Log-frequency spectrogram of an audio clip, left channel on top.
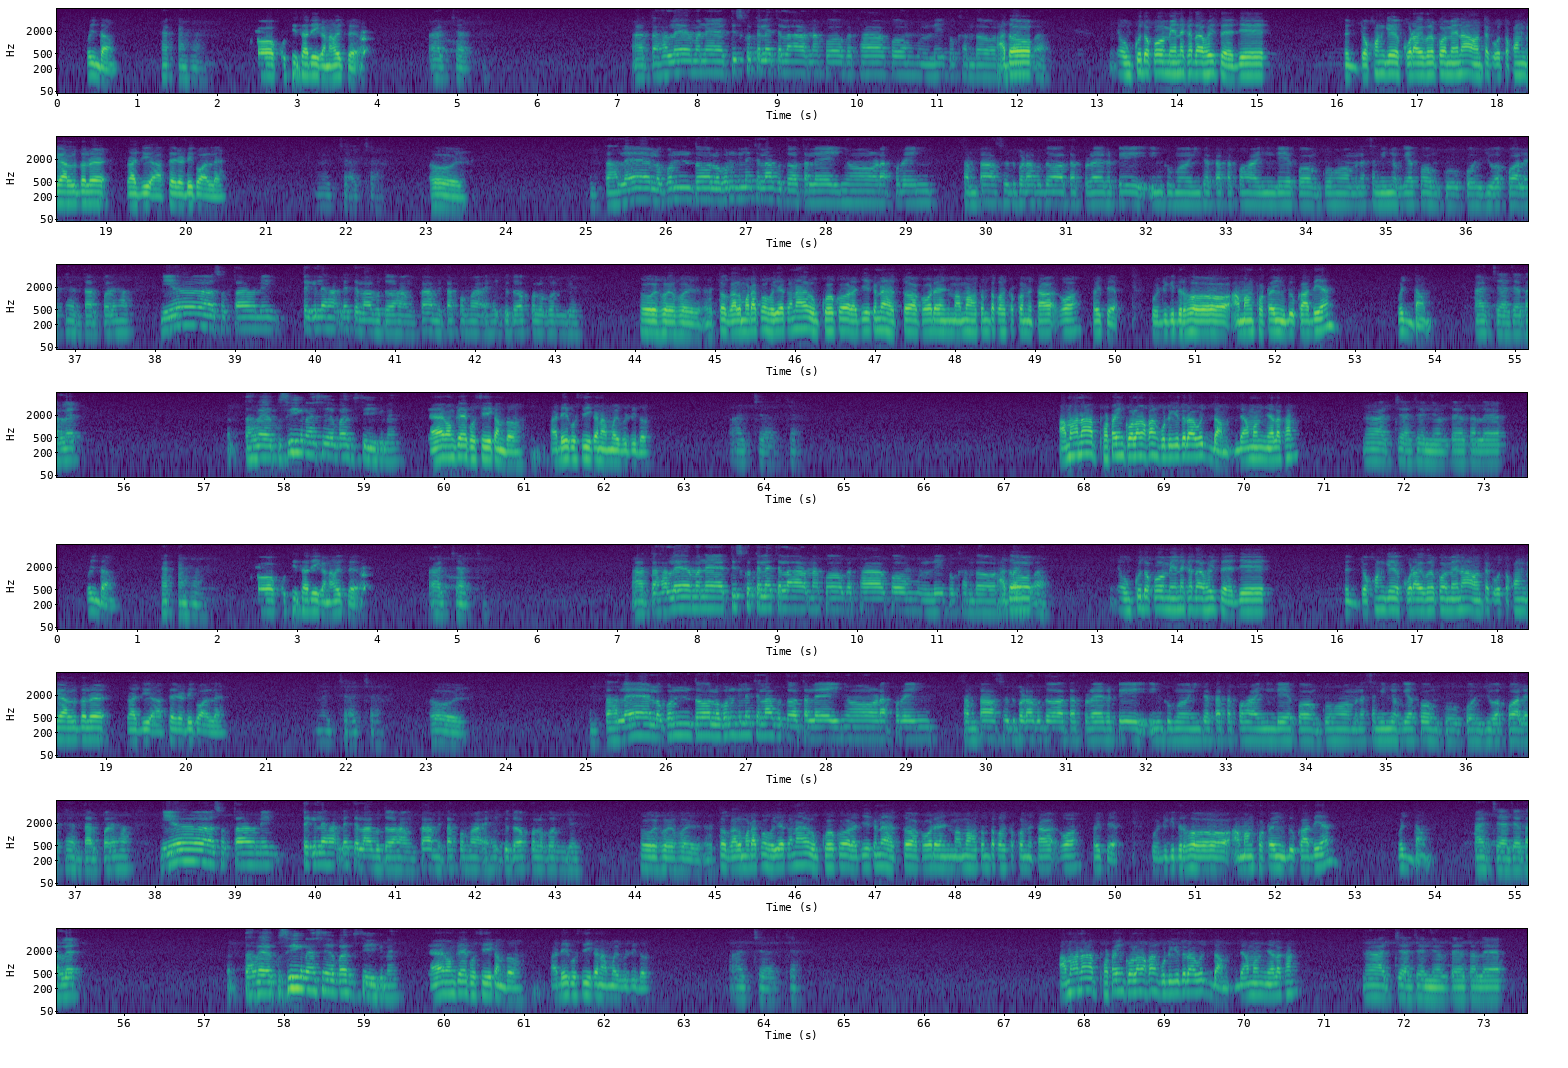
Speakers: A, on the left (about 65°); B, on the right (about 70°).
A: ᱵᱩᱡᱷᱫᱟᱢ,
B: ᱦᱮᱸ ᱦᱮᱸ,
A: ᱚ ᱠᱩᱥᱤ ᱥᱟᱨᱤ ᱠᱟᱱᱟ ᱦᱳᱭᱥᱮ᱾
B: ᱟᱪᱪᱷᱟ ᱟᱪᱪᱷᱟ᱾ ᱟᱨ ᱛᱟᱦᱚᱞᱮ ᱢᱟᱱᱮ ᱛᱤᱥ ᱠᱚᱛᱮᱞᱮ ᱪᱟᱞᱟᱜᱼᱟ ᱚᱱᱟ ᱠᱚ ᱠᱟᱛᱷᱟ ᱠᱚᱢ ᱞᱮᱭ ᱛᱚ ᱠᱷᱟᱱ ᱫᱚ ᱱᱟᱯᱟᱭ
A: ᱟᱫᱚ
B: ᱠᱚᱜᱼᱟ᱾
A: ᱩᱱᱠᱩ ᱫᱚᱠᱚ ᱢᱮᱱ ᱠᱟᱫᱟ ᱦᱳᱭᱥᱮ ᱡᱮ ᱡᱚᱠᱷᱚᱱ ᱜᱮ ᱠᱚᱲᱟ ᱜᱤᱫᱽᱨᱟᱹ ᱠᱚ ᱢᱮᱱᱟ ᱚᱱᱛᱮ ᱛᱚᱠᱷᱚᱱ ᱜᱮ ᱟᱞᱮ ᱫᱚᱞᱮ, ᱨᱟᱡᱤ ᱟ ᱥᱮ ᱨᱮᱰᱤ ᱠᱚᱜᱼᱟ ᱞᱮ,
B: ᱟᱪᱪᱷᱟ ᱟᱪᱪᱷᱟ,
A: ᱦᱳᱭ,
B: ᱛᱟᱦᱚᱞᱮ ᱞᱚᱜᱚᱱ ᱫᱚ ᱞᱚᱜᱚᱱ ᱜᱮᱞᱮ ᱪᱟᱞᱟᱣ ᱜᱚᱫᱚᱜ ᱛᱟᱦᱞᱮ ᱤᱧᱦᱚ ᱚᱲᱟᱜ ᱠᱚᱨᱮᱧ ᱥᱟᱢᱴᱟᱣ ᱥᱟᱹᱛ ᱵᱟᱲᱟ ᱜᱚᱫᱚᱜᱼᱟ ᱛᱟᱨᱯᱚᱨᱮ ᱠᱟᱹᱴᱤᱡ ᱤᱧ ᱠᱩᱢᱟᱹᱝ ᱤᱧ ᱠᱟᱠᱟ ᱛᱟᱠᱚ ᱦᱟᱸᱜ ᱤᱧ ᱞᱟᱹ ᱟᱠᱚ ᱠᱚ ᱩᱱᱠᱩ ᱦᱚᱸ ᱢᱟᱱᱮ ᱥᱟᱺᱜᱤᱧ ᱧᱚᱜ ᱜᱮᱭᱟ ᱠᱚ ᱩᱱᱠᱩ ᱠᱚ ᱦᱤᱡᱩᱜ ᱟᱠᱚ ᱟᱞᱮ ᱴᱷᱮᱱ ᱛᱟᱨᱯᱚᱨᱮ ᱦᱟᱸᱜ, ᱱᱤᱭᱟᱹ ᱥᱚᱯᱛᱟᱦᱚ ᱛᱮᱜᱮᱞᱮ ᱦᱟᱸᱜ ᱞᱮ ᱪᱟᱞᱟᱣ ᱜᱚᱫᱚᱜᱼᱟ ᱦᱟᱜ ᱚᱱᱠᱟ ᱢᱮᱛᱟ ᱠᱚᱢ ᱦᱟᱸᱜ ᱦᱮᱡ ᱜᱚᱫᱚᱜ ᱟᱠᱚ ᱞᱚᱜᱚᱱ ᱜᱮ᱾
A: ᱦᱳᱭ ᱦᱳᱭ ᱦᱳᱭ ᱡᱦᱚᱛᱚ ᱜᱟᱞᱢᱟᱨᱟᱣ ᱠᱚ ᱦᱩᱭ ᱟᱠᱟᱱᱟ ᱩᱱᱠᱩ ᱦᱚᱸᱠᱚ ᱨᱟᱡᱤ ᱟᱠᱟᱱᱟ ᱛᱚ ᱟᱠᱚᱨᱮᱱ ᱢᱟᱢᱟ ᱦᱟᱛᱚᱢ ᱛᱟᱠᱚ ᱦᱚᱛᱚ ᱢᱮᱛᱟ <unintelligible> ᱠᱚᱣᱟ ᱦᱳᱭᱥᱮ ᱠᱩᱲᱤ ᱜᱤᱫᱽᱨᱟᱹ ᱦᱚᱸ ᱟᱢᱟᱝ ᱯᱷᱳᱴᱳᱧ ᱩᱫᱩᱜ ᱠᱟᱫᱮᱭᱟ ᱵᱩᱡᱽᱫᱟᱢ,
B: ᱟᱪᱪᱷᱟ ᱟᱪᱪᱷᱟ ᱛᱟᱞᱦᱮ, ᱛᱟᱦᱚᱞᱮ ᱠᱩᱥᱤ ᱠᱟᱱᱟᱭ ᱥᱮ ᱵᱟᱭ ᱠᱩᱥᱤᱭ ᱠᱟᱱᱟᱭ?
A: ᱦᱮᱸ ᱜᱚᱝᱠᱮ ᱠᱩᱥᱤᱭᱟᱠᱟᱱ ᱫᱚ ᱟᱹᱰᱤ ᱠᱩᱥᱤᱭ ᱠᱟᱱᱟ ᱢᱟᱹᱭ ᱵᱤᱴᱤ ᱫᱚ᱾
B: ᱟᱪᱪᱷᱟ ᱟᱪᱪᱷᱟ᱾
A: ᱟᱢᱦᱚ ᱚᱱᱟ ᱯᱷᱳᱴᱳᱧ ᱠᱚᱞᱟᱢ ᱠᱦᱟᱱ ᱠᱩᱲᱤ ᱜᱤᱫᱨᱟᱹ ᱟᱜ ᱵᱩᱡᱽᱫᱟᱢ ᱡᱮ ᱟᱢ ᱧᱮᱞ ᱞᱮ ᱠᱷᱟᱱ
B: ᱦᱮᱸ ᱟᱪᱪᱷᱟ ᱟᱪᱪᱷᱟ ᱧᱮᱞ ᱛᱟᱭᱟ ᱛᱟᱦᱚᱞᱮ᱾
